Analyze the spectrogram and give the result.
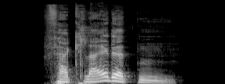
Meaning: inflection of verkleiden: 1. first/third-person plural preterite 2. first/third-person plural subjunctive II
- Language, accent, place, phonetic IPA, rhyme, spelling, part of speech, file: German, Germany, Berlin, [fɛɐ̯ˈklaɪ̯dətn̩], -aɪ̯dətn̩, verkleideten, adjective / verb, De-verkleideten.ogg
